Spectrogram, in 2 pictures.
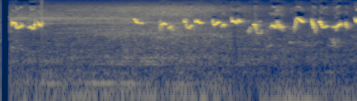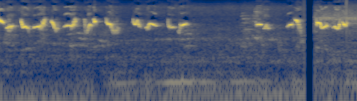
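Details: Loud, varied song of a Pekin robin. Whistled notes start sparse, then build into a long, lively stream of rapid, wavering phrases before a short break and a final few notes.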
